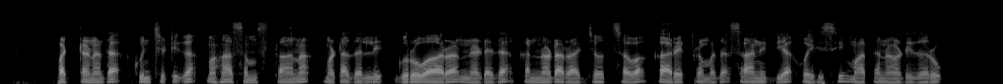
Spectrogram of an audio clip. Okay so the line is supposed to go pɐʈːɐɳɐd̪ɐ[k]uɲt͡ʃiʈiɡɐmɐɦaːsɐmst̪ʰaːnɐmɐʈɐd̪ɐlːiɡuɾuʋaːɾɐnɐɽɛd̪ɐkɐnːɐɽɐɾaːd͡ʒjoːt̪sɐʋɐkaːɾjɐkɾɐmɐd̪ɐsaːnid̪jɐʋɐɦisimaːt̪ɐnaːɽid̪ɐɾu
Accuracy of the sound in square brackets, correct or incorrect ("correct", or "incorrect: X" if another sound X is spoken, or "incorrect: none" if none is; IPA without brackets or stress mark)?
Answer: correct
